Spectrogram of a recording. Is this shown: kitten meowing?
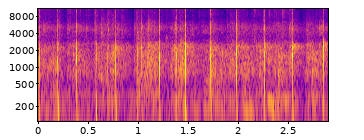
no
